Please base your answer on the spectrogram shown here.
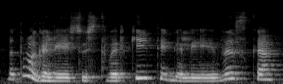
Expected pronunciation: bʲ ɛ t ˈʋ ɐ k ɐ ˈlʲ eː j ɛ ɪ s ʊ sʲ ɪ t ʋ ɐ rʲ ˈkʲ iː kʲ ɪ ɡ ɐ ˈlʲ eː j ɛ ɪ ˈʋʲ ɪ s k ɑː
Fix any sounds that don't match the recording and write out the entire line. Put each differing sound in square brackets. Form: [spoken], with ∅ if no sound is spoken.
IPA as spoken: bʲ ɛ t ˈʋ ɐ [ɡ] ɐ ˈlʲ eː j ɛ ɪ s ʊ sʲ ɪ t ʋ ɐ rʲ ˈkʲ iː [tʲ] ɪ ɡ ɐ ˈlʲ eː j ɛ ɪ ˈʋʲ ɪ s k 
